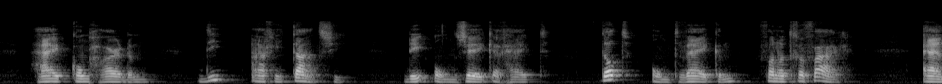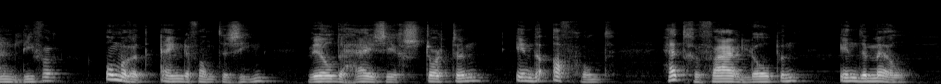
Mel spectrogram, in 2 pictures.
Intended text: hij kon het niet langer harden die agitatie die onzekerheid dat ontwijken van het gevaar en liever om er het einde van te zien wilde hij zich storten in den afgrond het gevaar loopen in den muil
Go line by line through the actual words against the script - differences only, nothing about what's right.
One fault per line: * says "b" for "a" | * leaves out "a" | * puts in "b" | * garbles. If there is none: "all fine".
* leaves out "het niet langer"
